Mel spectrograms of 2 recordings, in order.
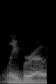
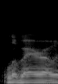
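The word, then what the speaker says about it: libero: And then you had Olivia Spencer who was our uh Libro or Lobero as they want me to call it, but it's Libro if you say it correctly.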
